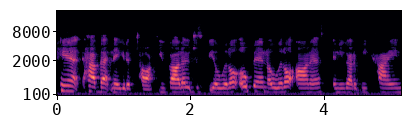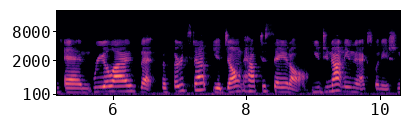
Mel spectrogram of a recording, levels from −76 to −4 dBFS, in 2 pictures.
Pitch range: 205-270 Hz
